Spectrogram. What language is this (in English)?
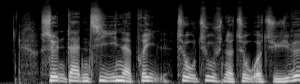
Danish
